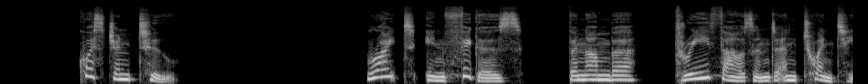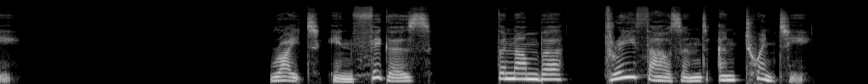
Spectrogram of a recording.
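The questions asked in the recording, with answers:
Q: Write in figures the number 3020.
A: 3020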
